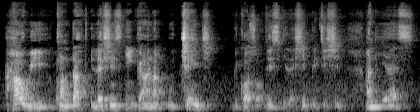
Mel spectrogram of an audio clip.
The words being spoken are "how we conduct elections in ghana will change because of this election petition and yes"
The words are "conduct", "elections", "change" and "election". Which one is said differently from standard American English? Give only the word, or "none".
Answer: elections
